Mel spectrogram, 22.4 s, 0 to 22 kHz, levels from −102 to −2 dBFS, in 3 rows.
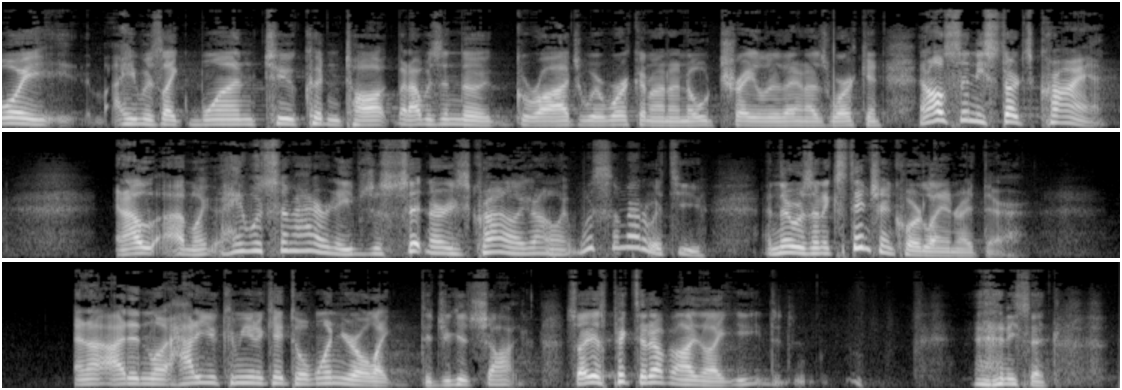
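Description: Throughout the speech, the sample rate was raised by linear interpolation, joining neighbouring samples with straight lines, which fits a conversion from 24 kHz to 48 kHz. This imaging from linear upsampling leaves the top of the original band softened, while a faint mirrored copy of the spectrum sits between 12 kHz and 24 kHz, roughly 35 dB below the speech. It comes through as a light metallic shimmer riding on sibilants.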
